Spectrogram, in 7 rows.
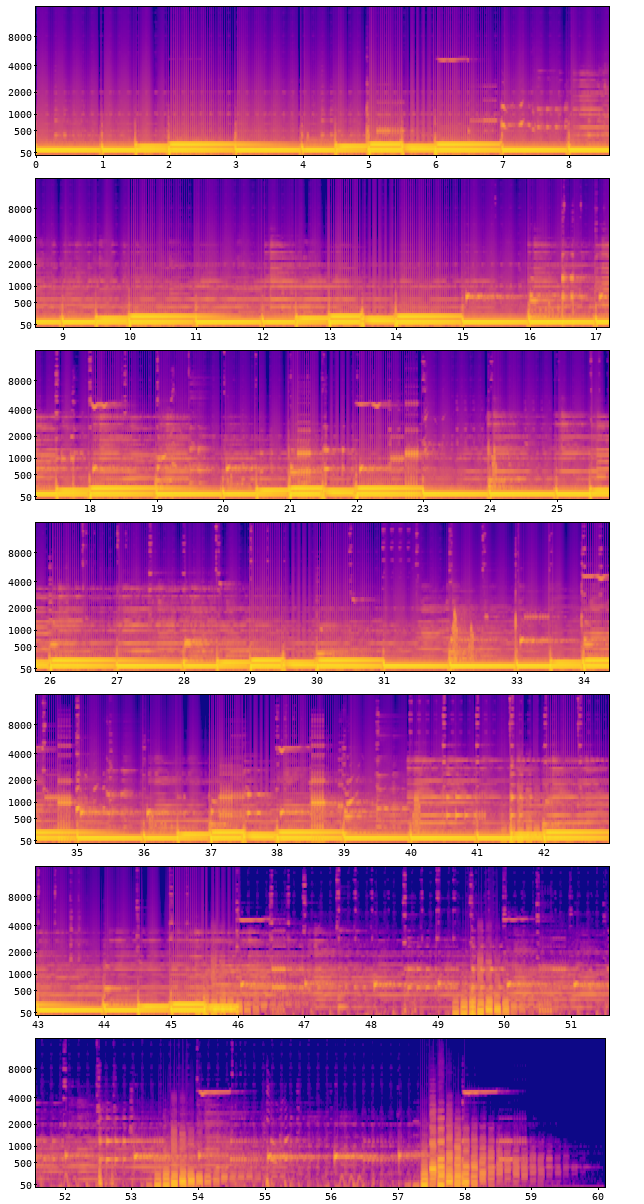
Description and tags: MS-Navas norm
Original Soundtrack composed & produced by Sara Fontán & Aalbers recreating a musical soundscape for the neighborhood of Navas from Barcelona.
Aalbers, Calidoscopi19, Music, Navas, OST, SaraFontan, Soundscapes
